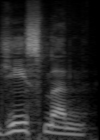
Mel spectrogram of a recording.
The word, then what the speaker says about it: Giesemann: the program let me formally introduce her suzanne geesman and it's pronounced geeseman is a highly sought after and respected medium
